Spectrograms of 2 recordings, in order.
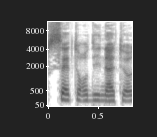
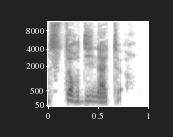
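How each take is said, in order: First: Cet is said fully, with its vowel. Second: Cet shrinks to a quick 'st' sound.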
